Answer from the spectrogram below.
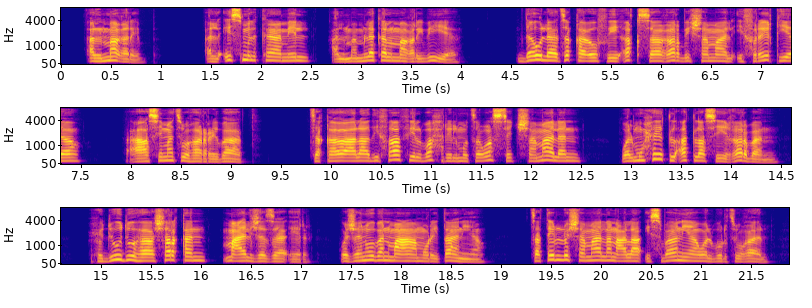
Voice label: locutor arabe marruecos arabic voiceover; Arabic Maroccan voiceover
